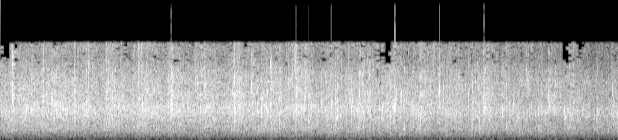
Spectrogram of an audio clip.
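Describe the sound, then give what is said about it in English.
An audience claps their hands after a prayer, in loud, sustained applause, a dense crackle of many overlapping claps holding steady for several seconds with no one speaking. “Clap your hands.”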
